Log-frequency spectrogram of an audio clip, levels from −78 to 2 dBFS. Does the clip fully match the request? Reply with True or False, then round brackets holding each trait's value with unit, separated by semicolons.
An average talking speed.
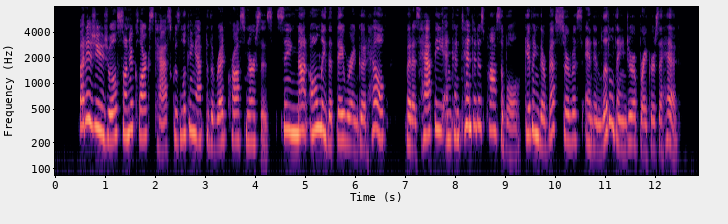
True (185 wpm)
